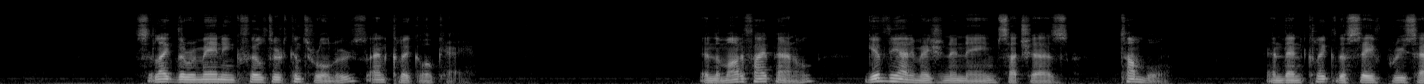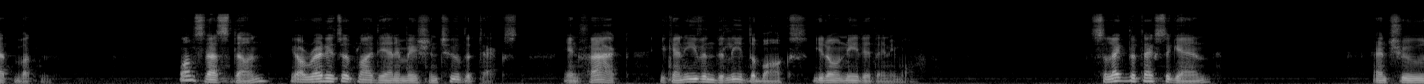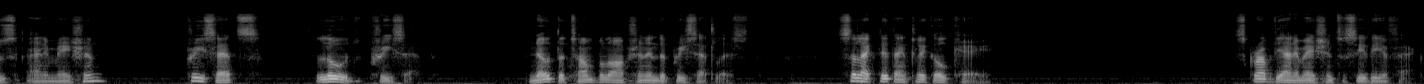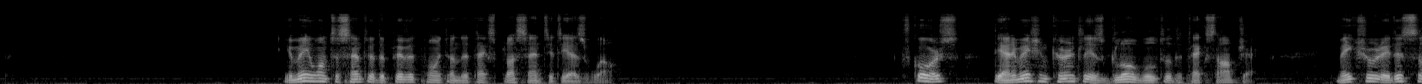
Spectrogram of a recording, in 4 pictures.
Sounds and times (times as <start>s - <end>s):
Narration, monologue: 0.0s - 56.9s.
